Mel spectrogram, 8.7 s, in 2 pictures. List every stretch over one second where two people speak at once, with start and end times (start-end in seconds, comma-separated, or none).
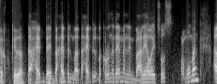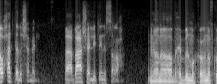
none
